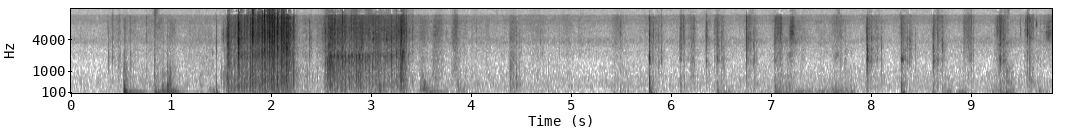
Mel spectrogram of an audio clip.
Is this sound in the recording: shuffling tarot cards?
yes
